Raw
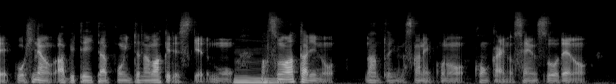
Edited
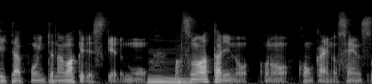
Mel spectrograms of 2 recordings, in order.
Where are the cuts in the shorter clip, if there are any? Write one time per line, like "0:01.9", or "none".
0:02.6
